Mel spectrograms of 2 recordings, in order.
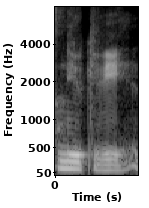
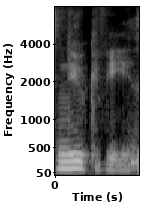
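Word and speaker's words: Nökkvi: The late arrival in, I'm going to butcher his name, but Noki Thorsson, from beautiful Iceland. – Huh? It's Nukvi. It's Nukvi. So like I warned everyone that I would butcher it.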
